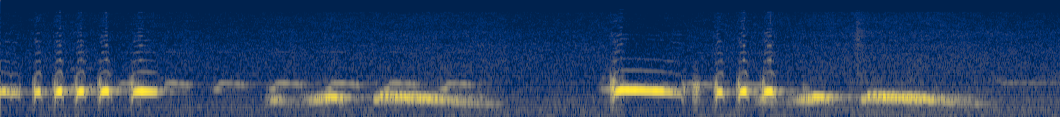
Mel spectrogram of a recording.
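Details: Big-voiced local zebra dove luring rival doves: two full phrases, each a bright whistle, a burst of quick stuttering coos, then low drawn-out rolling purrs.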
